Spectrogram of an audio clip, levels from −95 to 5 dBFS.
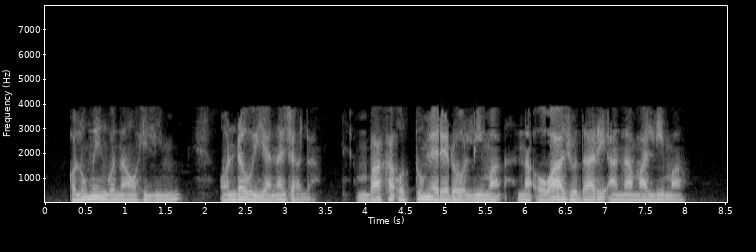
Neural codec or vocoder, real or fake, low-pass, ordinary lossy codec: none; real; 7.2 kHz; AAC, 16 kbps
